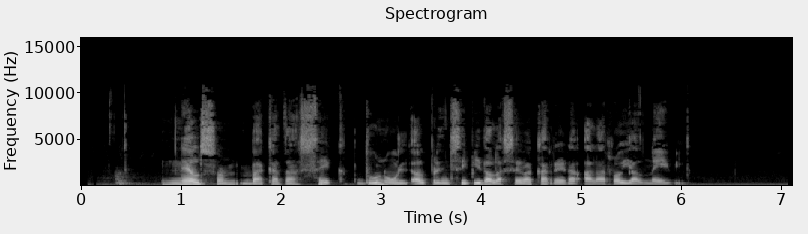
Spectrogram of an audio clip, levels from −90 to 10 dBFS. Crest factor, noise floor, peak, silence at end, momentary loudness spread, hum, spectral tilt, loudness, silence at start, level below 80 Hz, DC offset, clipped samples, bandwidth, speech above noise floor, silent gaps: 22 dB; -63 dBFS; -4 dBFS; 1.1 s; 12 LU; none; -6 dB/octave; -26 LUFS; 0.35 s; -68 dBFS; under 0.1%; under 0.1%; 10.5 kHz; 38 dB; none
